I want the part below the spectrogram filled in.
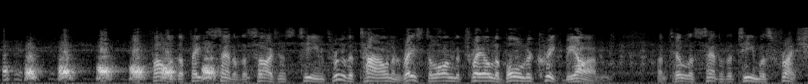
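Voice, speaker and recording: A man's voice: on the high side, expressive, normal speed. A man narrating an adventure serial in dramatic, scripted 1940s radio style, on a muffled, noisy old recording.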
